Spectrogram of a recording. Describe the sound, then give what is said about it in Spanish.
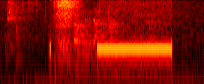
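A telephone ringback tone sounds on the line as a call is placed. A sharp click and some faint noise come first, then one steady, mid-pitched tone that lasts about a second. “Ya le estoy llamando.”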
